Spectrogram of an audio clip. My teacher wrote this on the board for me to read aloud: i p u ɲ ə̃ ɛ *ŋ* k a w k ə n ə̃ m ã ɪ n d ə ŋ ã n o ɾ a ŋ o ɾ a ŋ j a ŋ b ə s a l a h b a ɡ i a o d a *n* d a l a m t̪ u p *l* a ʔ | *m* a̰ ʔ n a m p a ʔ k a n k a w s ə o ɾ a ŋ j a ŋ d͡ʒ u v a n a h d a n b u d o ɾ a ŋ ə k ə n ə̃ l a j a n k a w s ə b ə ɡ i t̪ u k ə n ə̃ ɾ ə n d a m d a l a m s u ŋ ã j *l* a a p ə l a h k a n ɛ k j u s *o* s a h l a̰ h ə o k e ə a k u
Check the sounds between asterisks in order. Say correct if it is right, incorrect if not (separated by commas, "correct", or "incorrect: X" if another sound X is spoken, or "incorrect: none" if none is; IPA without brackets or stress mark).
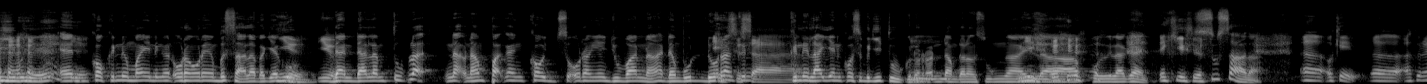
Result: incorrect: n, correct, correct, incorrect: n, correct, incorrect: u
